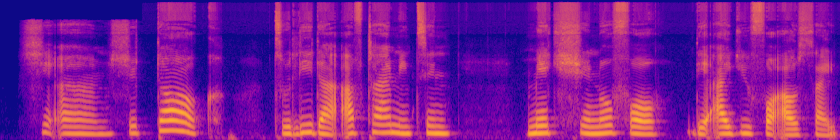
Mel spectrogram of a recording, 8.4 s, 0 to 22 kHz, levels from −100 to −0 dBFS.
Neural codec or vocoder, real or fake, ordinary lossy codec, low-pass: none; real; none; none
